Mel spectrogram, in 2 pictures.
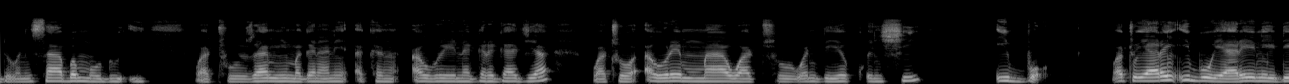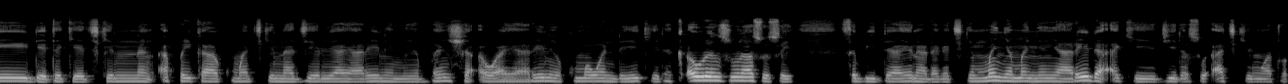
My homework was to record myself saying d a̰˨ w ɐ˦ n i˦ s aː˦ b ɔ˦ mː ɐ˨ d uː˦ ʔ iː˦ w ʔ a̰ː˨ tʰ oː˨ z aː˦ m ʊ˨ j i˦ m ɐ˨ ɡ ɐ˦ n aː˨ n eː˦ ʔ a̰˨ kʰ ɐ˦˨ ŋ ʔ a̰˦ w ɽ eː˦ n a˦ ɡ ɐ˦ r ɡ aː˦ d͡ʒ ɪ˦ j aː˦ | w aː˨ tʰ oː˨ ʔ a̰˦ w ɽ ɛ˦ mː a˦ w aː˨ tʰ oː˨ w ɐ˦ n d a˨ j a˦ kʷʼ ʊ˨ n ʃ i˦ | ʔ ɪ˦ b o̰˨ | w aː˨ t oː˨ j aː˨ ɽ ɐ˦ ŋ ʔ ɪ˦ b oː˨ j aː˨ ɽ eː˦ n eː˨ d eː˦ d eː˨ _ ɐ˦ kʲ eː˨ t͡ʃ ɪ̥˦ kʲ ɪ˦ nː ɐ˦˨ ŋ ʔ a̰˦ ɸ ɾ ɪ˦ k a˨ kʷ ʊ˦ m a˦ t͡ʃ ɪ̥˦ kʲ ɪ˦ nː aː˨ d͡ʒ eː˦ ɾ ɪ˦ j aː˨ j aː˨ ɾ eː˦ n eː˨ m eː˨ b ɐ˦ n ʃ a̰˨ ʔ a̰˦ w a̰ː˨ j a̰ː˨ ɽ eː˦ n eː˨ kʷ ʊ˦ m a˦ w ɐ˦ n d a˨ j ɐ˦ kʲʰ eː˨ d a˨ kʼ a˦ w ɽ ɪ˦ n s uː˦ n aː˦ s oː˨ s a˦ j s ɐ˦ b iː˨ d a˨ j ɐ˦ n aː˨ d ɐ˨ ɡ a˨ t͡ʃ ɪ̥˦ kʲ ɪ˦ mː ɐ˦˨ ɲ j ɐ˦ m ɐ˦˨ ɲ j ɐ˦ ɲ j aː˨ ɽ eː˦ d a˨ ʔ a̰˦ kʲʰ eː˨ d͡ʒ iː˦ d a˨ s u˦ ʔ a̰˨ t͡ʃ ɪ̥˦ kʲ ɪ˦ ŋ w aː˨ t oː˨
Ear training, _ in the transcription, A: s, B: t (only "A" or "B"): B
